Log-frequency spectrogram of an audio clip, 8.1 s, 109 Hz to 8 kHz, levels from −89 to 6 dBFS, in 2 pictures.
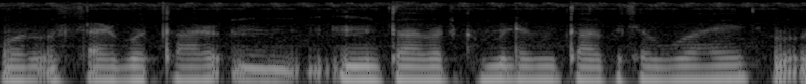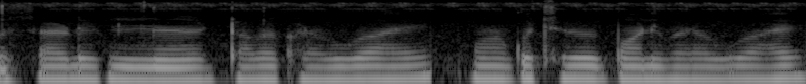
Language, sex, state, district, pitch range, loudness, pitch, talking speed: Hindi, male, Jharkhand, Sahebganj, 130-140 Hz, -41 LUFS, 135 Hz, 195 wpm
